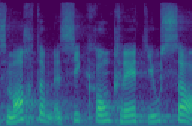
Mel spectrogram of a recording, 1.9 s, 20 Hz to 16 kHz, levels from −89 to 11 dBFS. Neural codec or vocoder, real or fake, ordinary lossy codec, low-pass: none; real; none; 14.4 kHz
